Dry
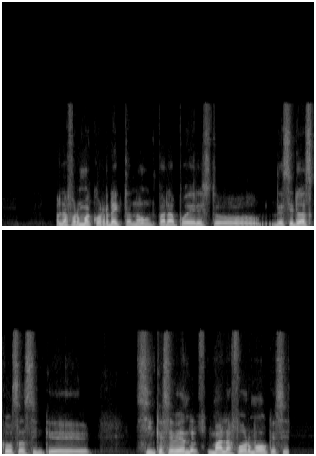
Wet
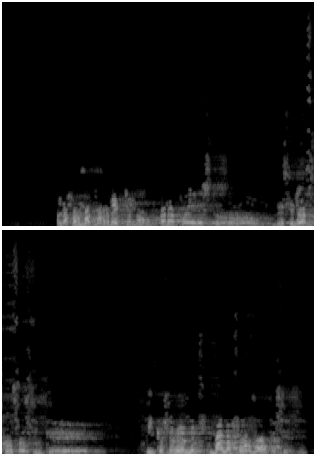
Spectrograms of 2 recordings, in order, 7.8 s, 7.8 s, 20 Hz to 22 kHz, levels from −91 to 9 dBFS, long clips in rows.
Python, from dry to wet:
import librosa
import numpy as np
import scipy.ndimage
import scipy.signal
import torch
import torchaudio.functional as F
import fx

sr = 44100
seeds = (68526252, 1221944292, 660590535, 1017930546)

y = fx.tracing_dist(x, sr, depth_ms=0.21)
y = fx.highpass(y, sr, hz=48.0, slope=6)
y = fx.spec_topn(y, sr, count=64)
y = fx.env_lowpass(y, sr, base_hz=740.0, full_db=-21.0)
y = fx.tilt_eq(y, sr, slope=3.5)
y = fx.rev_gated(y, sr, seeds[0], gate_ms=240, shape='rising', drr_db=10.5)
y = fx.ensemble(y, sr)
y = F.gain(torch.from_numpy(y), -3.0).numpy()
